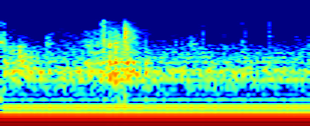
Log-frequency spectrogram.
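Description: Loud, steady hiss with a thin steady tone under it, and two short clicks about three-quarters of a second in.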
